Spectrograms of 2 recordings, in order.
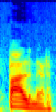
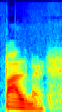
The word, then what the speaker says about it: Palmer: Se pronuncia, en español es Palmer, P-A-L-M-E-R, Palmer. Pero en realidad la A es O, la L casi no se pronuncia y es Palmer, ¿no?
